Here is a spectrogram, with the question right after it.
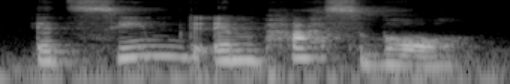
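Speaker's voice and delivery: ordinary delivery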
